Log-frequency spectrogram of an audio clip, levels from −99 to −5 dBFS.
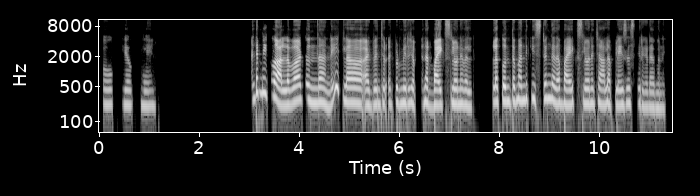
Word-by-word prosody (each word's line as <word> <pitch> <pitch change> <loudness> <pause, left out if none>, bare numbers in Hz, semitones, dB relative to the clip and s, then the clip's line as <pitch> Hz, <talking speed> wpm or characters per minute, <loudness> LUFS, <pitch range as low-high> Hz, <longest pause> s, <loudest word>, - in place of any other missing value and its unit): Okay. 220 0 -9
Okay. 210 -1 -10 2.0
అంటే 280 +8 0
మీకు 335 -3 -3
అలవాటు 240 +6 +3
ఉందా 240 0 0
అండి? 205 0 -4
ఇట్లా 255 - +2 0.3
అడ్వెంచర్ 220 +2 -4
ఇప్పుడు 235 +1 -5
మీరు 230 -1 -1
చెప్తున్నారు 225 0 -3
బైక్స్‌లోనే 225 +1 +4
వెళ్ 205 -2 -2 0.4
ఇలా 245 0 +5
కొంతమందికిష్టం 265 +3 -1
కదా 230 -3 +1
బైక్స్‌లోనే 225 +1 -1
చాలా 220 +1 0
ప్లేసెస్ 215 +2 -3
తిరగడం 195 -4 -6
అని. 185 0 -11
225 Hz, 115 wpm, -23 LUFS, 215-245 Hz, 2.0 s, ఇలా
